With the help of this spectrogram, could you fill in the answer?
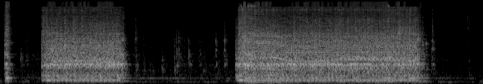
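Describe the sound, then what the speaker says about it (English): An overlocker runs in two loud, steady bursts along a raw fabric edge with a short pause between, a fast mechanical whir with a low hum underneath. "I'm just going to overlock this raw edge just to get it looking really professional"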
